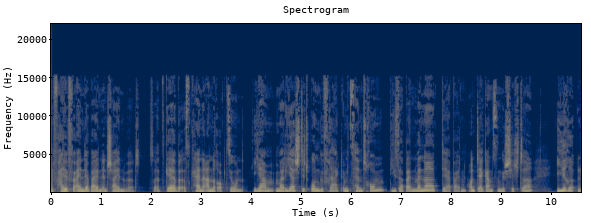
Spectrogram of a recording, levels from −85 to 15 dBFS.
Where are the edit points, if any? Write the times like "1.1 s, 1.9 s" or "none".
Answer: 3.9 s, 7.7 s, 8.3 s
